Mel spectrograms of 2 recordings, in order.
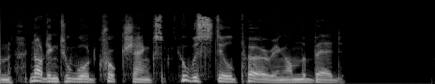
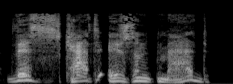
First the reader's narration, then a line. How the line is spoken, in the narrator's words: said Black hoarsely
